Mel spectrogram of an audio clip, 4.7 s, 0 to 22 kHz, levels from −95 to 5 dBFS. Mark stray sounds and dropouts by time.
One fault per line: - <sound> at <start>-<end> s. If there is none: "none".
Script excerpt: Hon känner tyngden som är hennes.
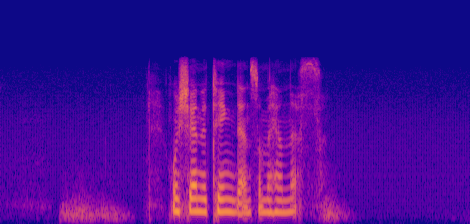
none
